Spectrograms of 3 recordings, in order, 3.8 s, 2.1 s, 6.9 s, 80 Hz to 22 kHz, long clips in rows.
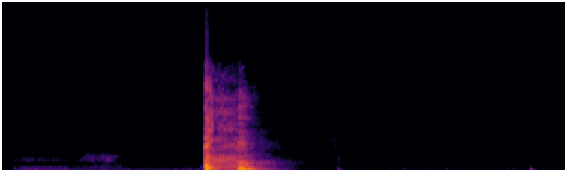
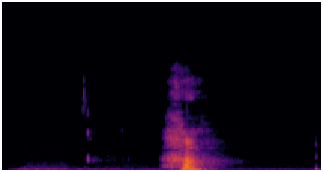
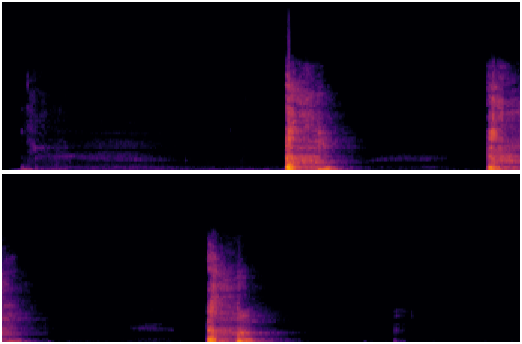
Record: cough_length: 3.8 s
cough_amplitude: 32768
cough_signal_mean_std_ratio: 0.19
exhalation_length: 2.1 s
exhalation_amplitude: 27894
exhalation_signal_mean_std_ratio: 0.23
three_cough_length: 6.9 s
three_cough_amplitude: 32768
three_cough_signal_mean_std_ratio: 0.2
survey_phase: beta (2021-08-13 to 2022-03-07)
age: 18-44
gender: Female
wearing_mask: 'No'
symptom_none: true
symptom_onset: 12 days
smoker_status: Never smoked
respiratory_condition_asthma: false
respiratory_condition_other: false
recruitment_source: REACT
submission_delay: 2 days
covid_test_result: Negative
covid_test_method: RT-qPCR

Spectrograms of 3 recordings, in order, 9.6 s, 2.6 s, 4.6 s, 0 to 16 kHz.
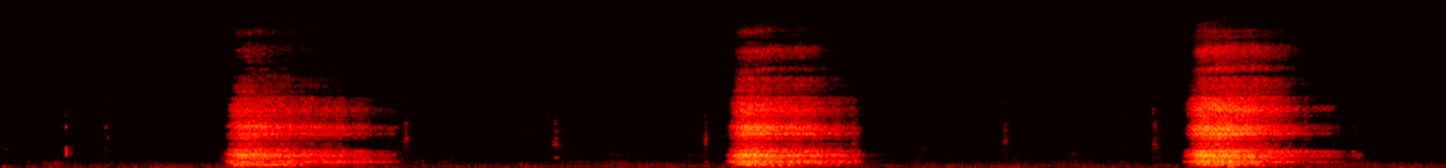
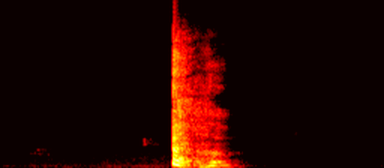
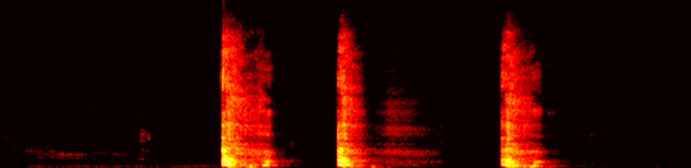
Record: exhalation_length: 9.6 s
exhalation_amplitude: 3156
exhalation_signal_mean_std_ratio: 0.4
cough_length: 2.6 s
cough_amplitude: 32767
cough_signal_mean_std_ratio: 0.19
three_cough_length: 4.6 s
three_cough_amplitude: 30685
three_cough_signal_mean_std_ratio: 0.22
survey_phase: beta (2021-08-13 to 2022-03-07)
age: 18-44
gender: Female
wearing_mask: 'No'
symptom_none: true
smoker_status: Never smoked
respiratory_condition_asthma: false
respiratory_condition_other: false
recruitment_source: REACT
submission_delay: 1 day
covid_test_result: Negative
covid_test_method: RT-qPCR
influenza_a_test_result: Negative
influenza_b_test_result: Negative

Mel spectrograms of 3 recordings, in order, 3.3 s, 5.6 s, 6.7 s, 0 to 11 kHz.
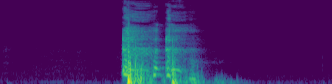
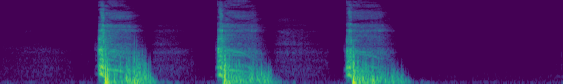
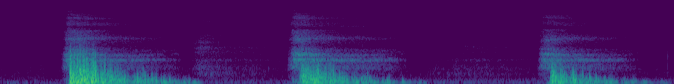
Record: cough_length: 3.3 s
cough_amplitude: 32768
cough_signal_mean_std_ratio: 0.22
three_cough_length: 5.6 s
three_cough_amplitude: 29882
three_cough_signal_mean_std_ratio: 0.3
exhalation_length: 6.7 s
exhalation_amplitude: 4106
exhalation_signal_mean_std_ratio: 0.38
survey_phase: alpha (2021-03-01 to 2021-08-12)
age: 18-44
gender: Male
wearing_mask: 'No'
symptom_cough_any: true
symptom_new_continuous_cough: true
symptom_fever_high_temperature: true
symptom_onset: 4 days
smoker_status: Never smoked
respiratory_condition_asthma: false
respiratory_condition_other: false
recruitment_source: Test and Trace
submission_delay: 2 days
covid_test_result: Positive
covid_test_method: ePCR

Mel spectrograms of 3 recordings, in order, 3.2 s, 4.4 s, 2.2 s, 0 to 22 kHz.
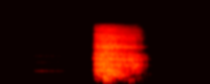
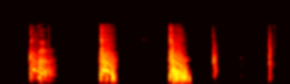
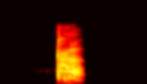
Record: exhalation_length: 3.2 s
exhalation_amplitude: 3986
exhalation_signal_mean_std_ratio: 0.37
three_cough_length: 4.4 s
three_cough_amplitude: 27924
three_cough_signal_mean_std_ratio: 0.32
cough_length: 2.2 s
cough_amplitude: 28392
cough_signal_mean_std_ratio: 0.33
survey_phase: alpha (2021-03-01 to 2021-08-12)
age: 18-44
gender: Male
wearing_mask: 'No'
symptom_none: true
smoker_status: Never smoked
respiratory_condition_asthma: false
respiratory_condition_other: false
recruitment_source: Test and Trace
submission_delay: 0 days
covid_test_result: Negative
covid_test_method: LFT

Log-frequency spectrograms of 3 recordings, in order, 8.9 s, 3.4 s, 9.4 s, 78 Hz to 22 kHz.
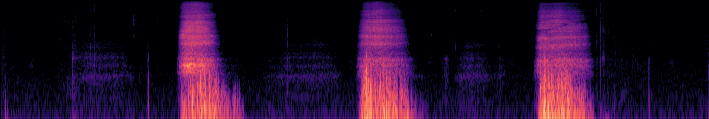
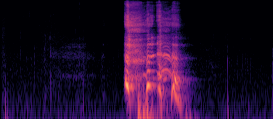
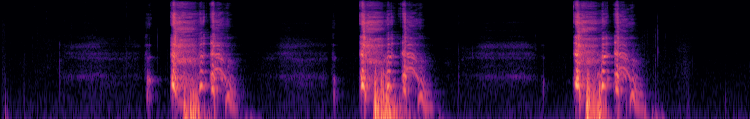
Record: exhalation_length: 8.9 s
exhalation_amplitude: 15241
exhalation_signal_mean_std_ratio: 0.33
cough_length: 3.4 s
cough_amplitude: 12122
cough_signal_mean_std_ratio: 0.3
three_cough_length: 9.4 s
three_cough_amplitude: 18169
three_cough_signal_mean_std_ratio: 0.31
survey_phase: beta (2021-08-13 to 2022-03-07)
age: 45-64
gender: Female
wearing_mask: 'No'
symptom_none: true
smoker_status: Never smoked
respiratory_condition_asthma: false
respiratory_condition_other: false
recruitment_source: REACT
submission_delay: 0 days
covid_test_result: Negative
covid_test_method: RT-qPCR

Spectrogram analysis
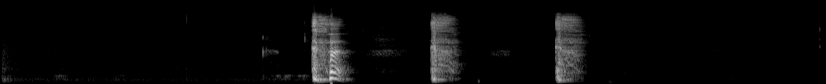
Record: three_cough_length: 8.3 s
three_cough_amplitude: 32767
three_cough_signal_mean_std_ratio: 0.18
survey_phase: beta (2021-08-13 to 2022-03-07)
age: 65+
gender: Female
wearing_mask: 'No'
symptom_abdominal_pain: true
symptom_fatigue: true
symptom_onset: 12 days
smoker_status: Never smoked
respiratory_condition_asthma: false
respiratory_condition_other: false
recruitment_source: REACT
submission_delay: 1 day
covid_test_result: Negative
covid_test_method: RT-qPCR
influenza_a_test_result: Negative
influenza_b_test_result: Negative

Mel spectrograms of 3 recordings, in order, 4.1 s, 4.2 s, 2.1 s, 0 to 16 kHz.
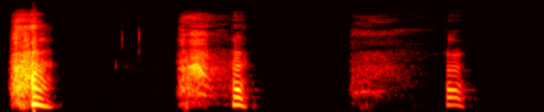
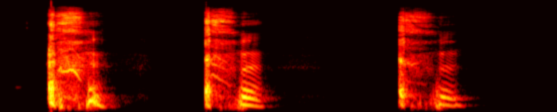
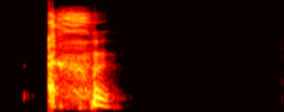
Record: exhalation_length: 4.1 s
exhalation_amplitude: 32768
exhalation_signal_mean_std_ratio: 0.29
three_cough_length: 4.2 s
three_cough_amplitude: 32767
three_cough_signal_mean_std_ratio: 0.35
cough_length: 2.1 s
cough_amplitude: 32768
cough_signal_mean_std_ratio: 0.35
survey_phase: alpha (2021-03-01 to 2021-08-12)
age: 45-64
gender: Female
wearing_mask: 'No'
symptom_headache: true
symptom_onset: 12 days
smoker_status: Never smoked
respiratory_condition_asthma: true
respiratory_condition_other: false
recruitment_source: REACT
submission_delay: 32 days
covid_test_result: Negative
covid_test_method: RT-qPCR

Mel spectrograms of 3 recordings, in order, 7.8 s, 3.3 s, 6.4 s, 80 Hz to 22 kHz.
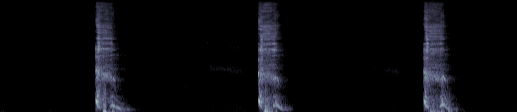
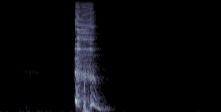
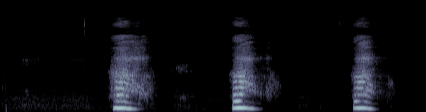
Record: three_cough_length: 7.8 s
three_cough_amplitude: 12649
three_cough_signal_mean_std_ratio: 0.28
cough_length: 3.3 s
cough_amplitude: 16728
cough_signal_mean_std_ratio: 0.23
exhalation_length: 6.4 s
exhalation_amplitude: 14354
exhalation_signal_mean_std_ratio: 0.32
survey_phase: alpha (2021-03-01 to 2021-08-12)
age: 18-44
gender: Female
wearing_mask: 'No'
symptom_none: true
smoker_status: Ex-smoker
respiratory_condition_asthma: false
respiratory_condition_other: false
recruitment_source: REACT
submission_delay: 1 day
covid_test_result: Negative
covid_test_method: RT-qPCR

